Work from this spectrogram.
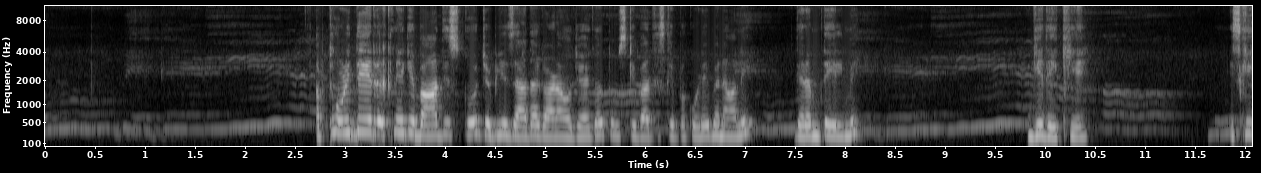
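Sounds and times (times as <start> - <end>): person speaking: 2.5 - 8.4, 9.7 - 10.8
person humming: 7.0 - 12.0.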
